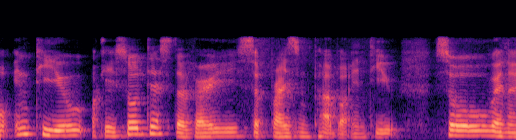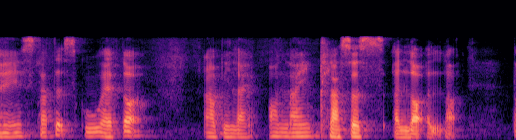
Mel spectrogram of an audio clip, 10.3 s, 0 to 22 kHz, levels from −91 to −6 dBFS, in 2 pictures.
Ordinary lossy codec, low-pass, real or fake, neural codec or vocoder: none; 7.2 kHz; fake; vocoder, 22.05 kHz, 80 mel bands, WaveNeXt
